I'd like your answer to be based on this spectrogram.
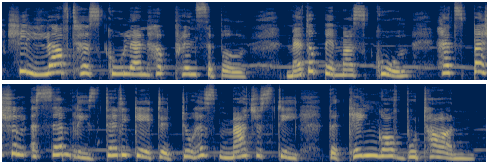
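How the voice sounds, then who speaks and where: A woman gently narrating a children's storybook. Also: high-pitched, expressive. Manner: slow, gentle and clearly spoken.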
